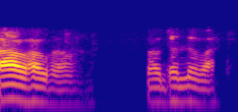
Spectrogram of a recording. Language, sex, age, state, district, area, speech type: Odia, male, 45-60, Odisha, Rayagada, rural, conversation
